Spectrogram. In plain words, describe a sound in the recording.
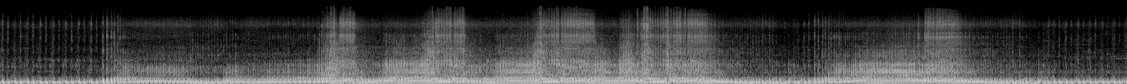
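A motorcycle engine revs loudly up and down several times.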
